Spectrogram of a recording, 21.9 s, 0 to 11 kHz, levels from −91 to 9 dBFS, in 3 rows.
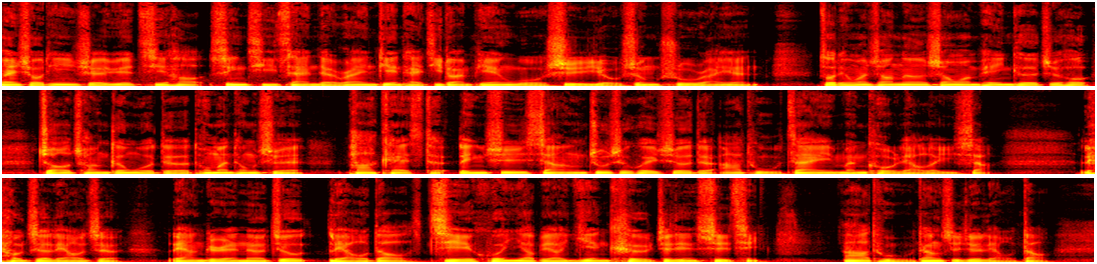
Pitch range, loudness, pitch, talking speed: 80-105 Hz, -22 LUFS, 90 Hz, 290 characters per minute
